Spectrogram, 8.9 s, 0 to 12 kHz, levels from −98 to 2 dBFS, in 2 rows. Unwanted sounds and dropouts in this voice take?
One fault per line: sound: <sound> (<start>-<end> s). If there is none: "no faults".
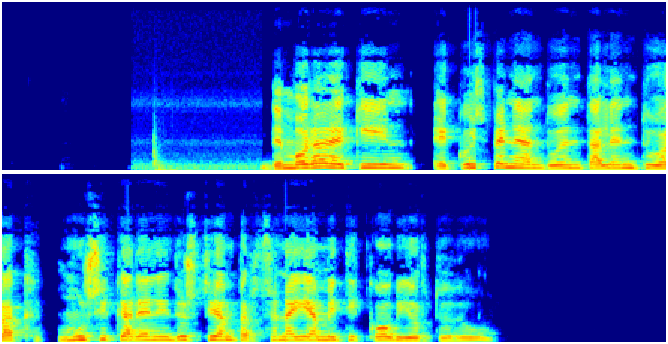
sound: thud (1.0-1.6 s)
